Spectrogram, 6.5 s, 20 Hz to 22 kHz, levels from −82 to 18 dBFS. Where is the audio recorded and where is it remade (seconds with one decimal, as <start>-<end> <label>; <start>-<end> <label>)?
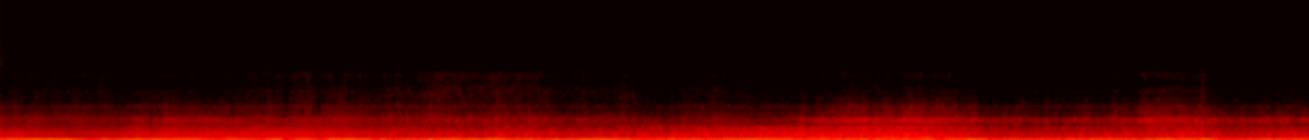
0.0-1.9 remade; 1.9-6.5 recorded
